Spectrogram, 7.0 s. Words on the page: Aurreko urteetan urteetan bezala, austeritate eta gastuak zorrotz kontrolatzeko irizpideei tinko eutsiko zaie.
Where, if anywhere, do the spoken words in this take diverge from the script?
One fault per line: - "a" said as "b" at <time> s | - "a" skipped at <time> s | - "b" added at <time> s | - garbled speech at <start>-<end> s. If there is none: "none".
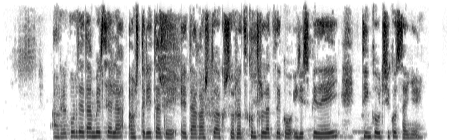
- "urteetan" skipped at 1.4 s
